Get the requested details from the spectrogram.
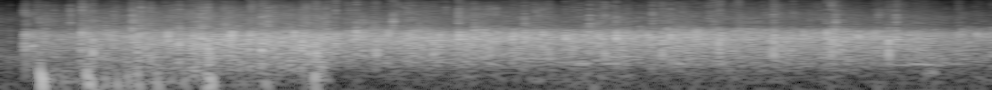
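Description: An audience breaks into sustained applause, a dense, steady wash of many hands clapping that starts abruptly and holds at a loud, even level for several seconds.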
